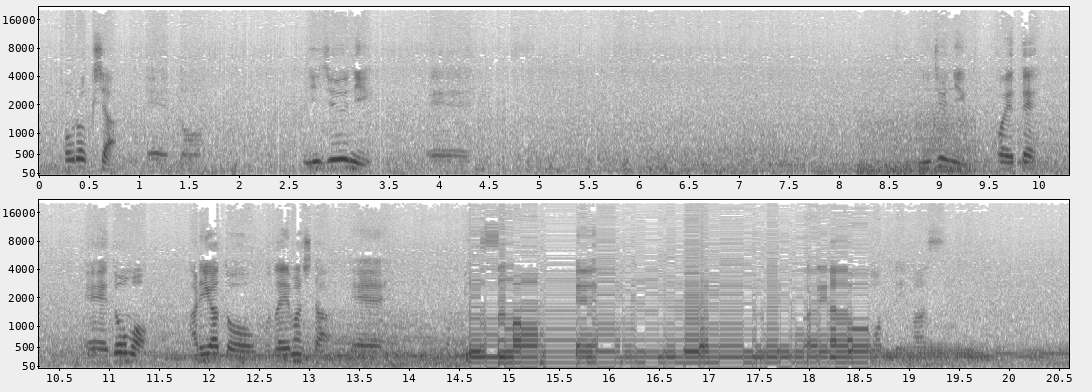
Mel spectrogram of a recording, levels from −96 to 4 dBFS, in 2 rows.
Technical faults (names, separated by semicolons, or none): low bit depth without dither; robotic sound from repeated short buffers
